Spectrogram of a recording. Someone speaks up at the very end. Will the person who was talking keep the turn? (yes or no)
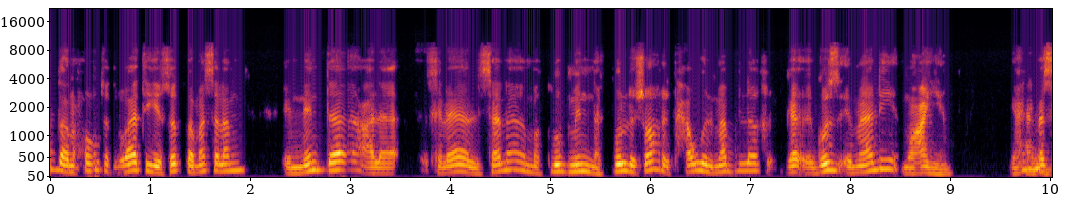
yes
